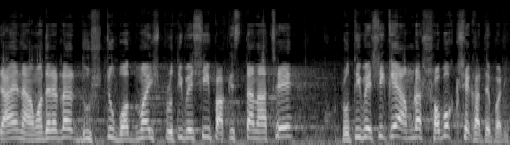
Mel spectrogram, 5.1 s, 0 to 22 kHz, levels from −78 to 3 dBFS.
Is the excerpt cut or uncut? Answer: uncut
